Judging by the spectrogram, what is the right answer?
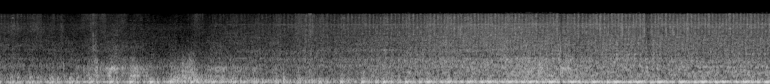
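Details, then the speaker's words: Flooded Nissan 350Z that sat over a year, running briefly after the mass air meter was fitted, on fuel of unknown age: low, lumpy, uneven idle that never settles and gets no response from the pedal, then shuts off; a vacuum leak is suspected. "Nope, shuts right off on a vacuum leak. But, I mean, it ran."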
